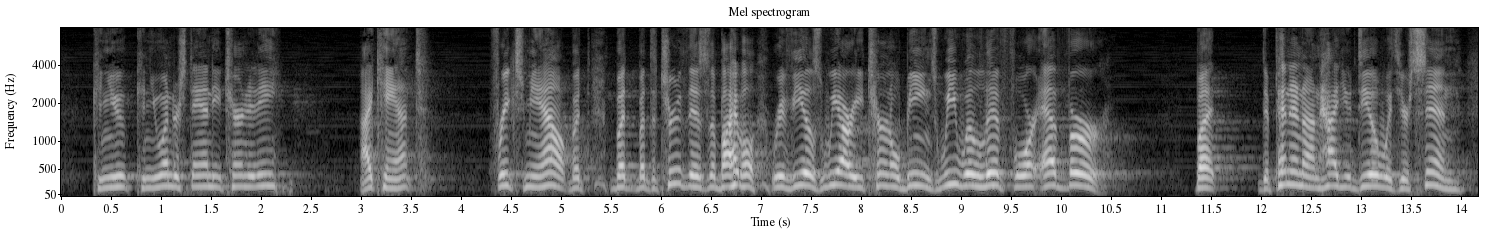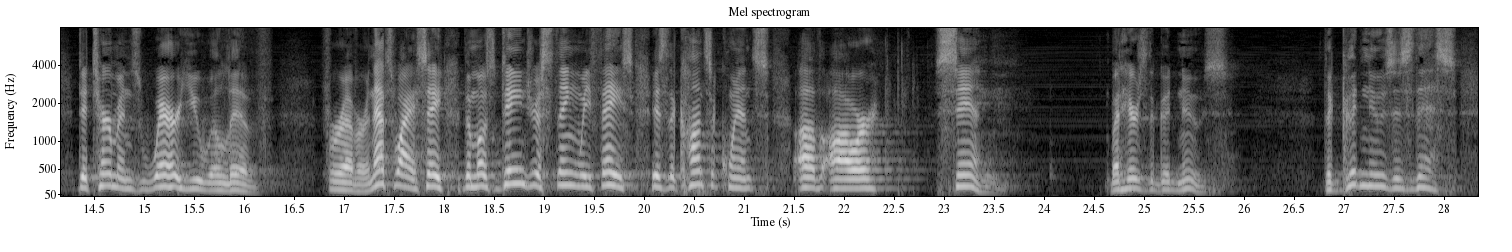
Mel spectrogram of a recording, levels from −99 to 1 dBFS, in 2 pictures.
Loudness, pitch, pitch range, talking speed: -25 LUFS, 185 Hz, 165-205 Hz, 150 wpm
